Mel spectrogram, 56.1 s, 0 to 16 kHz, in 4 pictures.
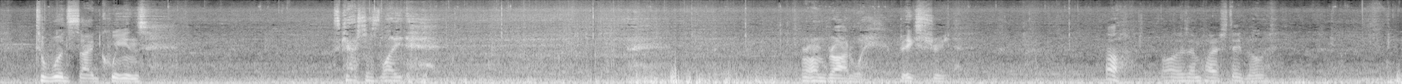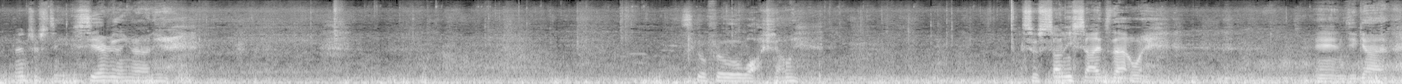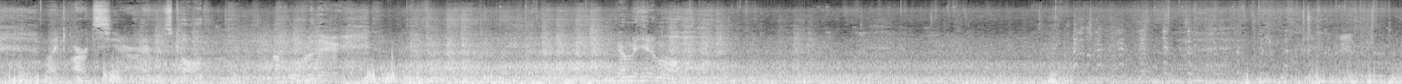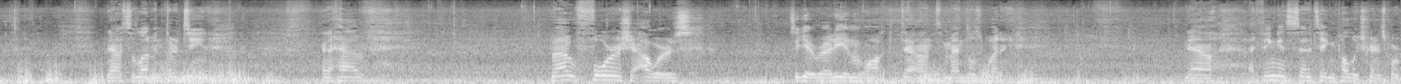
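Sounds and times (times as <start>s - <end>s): traffic rumble: 0.0s - 56.0s
wind buffeting microphone: 0.0s - 56.0s.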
